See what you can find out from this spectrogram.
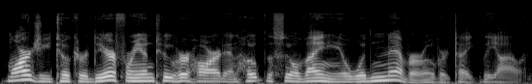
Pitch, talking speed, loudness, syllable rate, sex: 140 Hz, 190 wpm, -19 LUFS, 5.2 syllables/s, male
